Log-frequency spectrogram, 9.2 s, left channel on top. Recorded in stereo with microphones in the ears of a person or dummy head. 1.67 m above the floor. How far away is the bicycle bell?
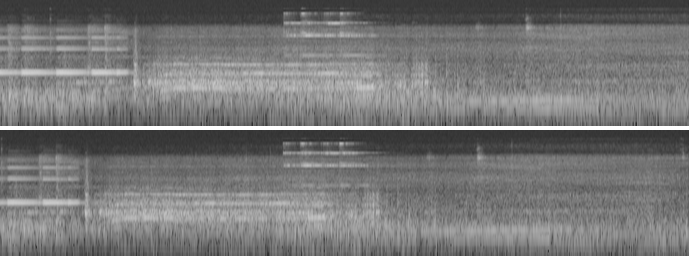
About 3 m.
